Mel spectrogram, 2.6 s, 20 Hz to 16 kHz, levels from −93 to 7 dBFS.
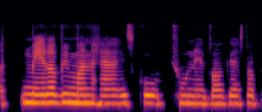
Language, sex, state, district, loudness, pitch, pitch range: Hindi, female, Uttar Pradesh, Jyotiba Phule Nagar, -24 LUFS, 225 Hz, 220-235 Hz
